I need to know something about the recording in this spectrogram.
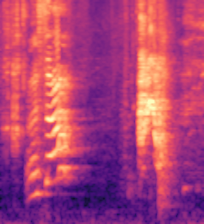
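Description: Two short, wordless vocal outbursts from a person: a squeal that bends up and down in pitch about half a second in, then a sharper cry about a second and a half in.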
